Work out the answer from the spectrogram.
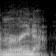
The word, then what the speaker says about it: Moreno: Yes, it's Marino. Mareno. Oh, you pronounce it Marino.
